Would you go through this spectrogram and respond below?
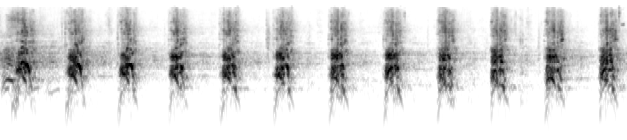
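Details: A Belgian Malinois trained as a bodyguard defends its owner in Dyukovsky Park, Odesa, Ukraine: twelve sharp, evenly spaced barks, roughly two per second, clean and regular with little else heard.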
